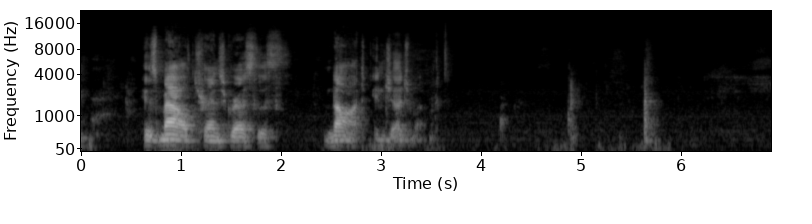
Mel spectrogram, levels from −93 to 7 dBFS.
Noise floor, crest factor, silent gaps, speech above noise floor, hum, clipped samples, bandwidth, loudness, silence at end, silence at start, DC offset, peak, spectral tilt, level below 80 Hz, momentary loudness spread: -75 dBFS; 30 dB; none; 41 dB; none; under 0.1%; 14.5 kHz; -34 LUFS; 1.2 s; 0.1 s; under 0.1%; -8 dBFS; -2.5 dB/octave; -74 dBFS; 23 LU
